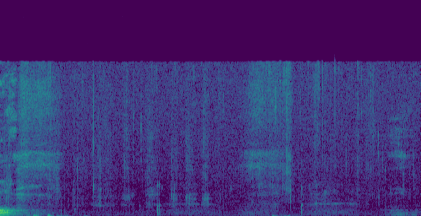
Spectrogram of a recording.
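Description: Near silence with a few faint, soft, short handling sounds as gloved hands pack a ground-beef and cheese mixture into an uncooked manicotti shell; the tail of a spoken word at the very start.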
